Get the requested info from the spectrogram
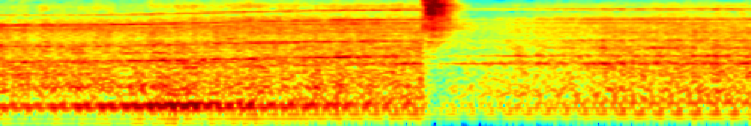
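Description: Diesel-electric multiple unit (DEMU) train pulling out of the station, its engine and traction motors running with a whine that rises slowly in pitch as it gathers speed. A brief sharp burst of noise about three seconds in.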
